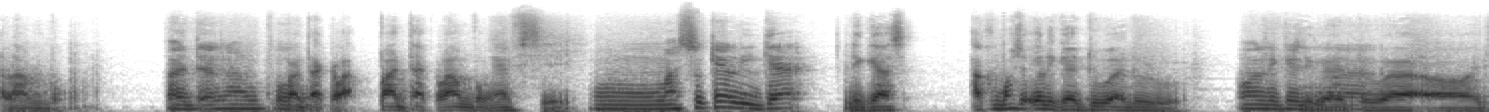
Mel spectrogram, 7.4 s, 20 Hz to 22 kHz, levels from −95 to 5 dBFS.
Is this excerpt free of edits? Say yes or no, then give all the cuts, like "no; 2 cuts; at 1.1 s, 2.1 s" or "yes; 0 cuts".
yes; 0 cuts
